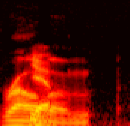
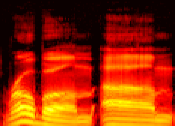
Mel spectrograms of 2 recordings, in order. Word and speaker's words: Rehoboam: I think I'm saying that by just skipping the second syllable now. This is Rehoboam. Yep. Roboam.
